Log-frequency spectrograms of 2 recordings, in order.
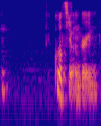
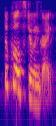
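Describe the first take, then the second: First: Slow whispered repeat of The quilt's doing great; whispered aside. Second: Said in the usual way. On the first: Shown as a demonstration. Second-guessing her quilt claim, slow whispered. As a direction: breathe it out doubtfully, slow. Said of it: "No, it's not".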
